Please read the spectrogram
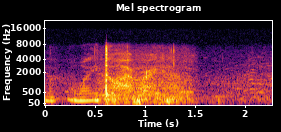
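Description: Near silence with faint whispered speech in the first second and a half, and one short click about half a second in.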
